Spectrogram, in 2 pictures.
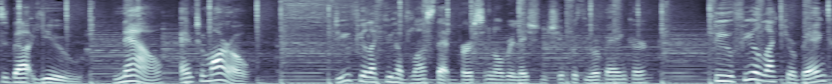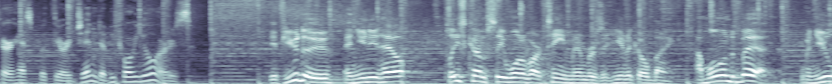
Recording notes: Was a Free For All Friday LIVE from Mabry Smokehouse!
